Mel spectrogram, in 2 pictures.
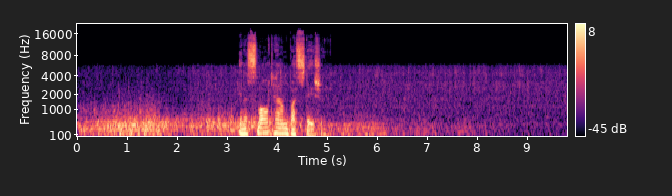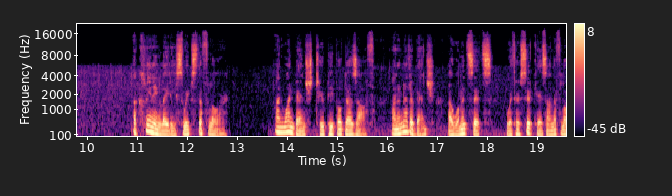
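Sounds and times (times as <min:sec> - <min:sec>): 
low thunder rumbles: 0:00.0 - 0:08.0
heavy rain on a stormy night: 0:00.0 - 0:19.5
speech: 0:03.2 - 0:05.1, 0:10.9 - 0:12.8, 0:13.8 - 0:19.5.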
